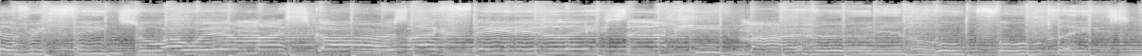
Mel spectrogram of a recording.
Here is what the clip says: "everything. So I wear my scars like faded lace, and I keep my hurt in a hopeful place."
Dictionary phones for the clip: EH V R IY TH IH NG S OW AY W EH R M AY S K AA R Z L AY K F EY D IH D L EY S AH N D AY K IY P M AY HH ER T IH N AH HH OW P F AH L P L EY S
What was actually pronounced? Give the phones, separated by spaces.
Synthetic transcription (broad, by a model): EH V R IY TH IH NG S OW AY W EH R M AY S K AA R Z L AY K F EY D IH D L EY S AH N AY K IY P M AY HH ER T IH N AH HH OW P F AH L P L EY S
